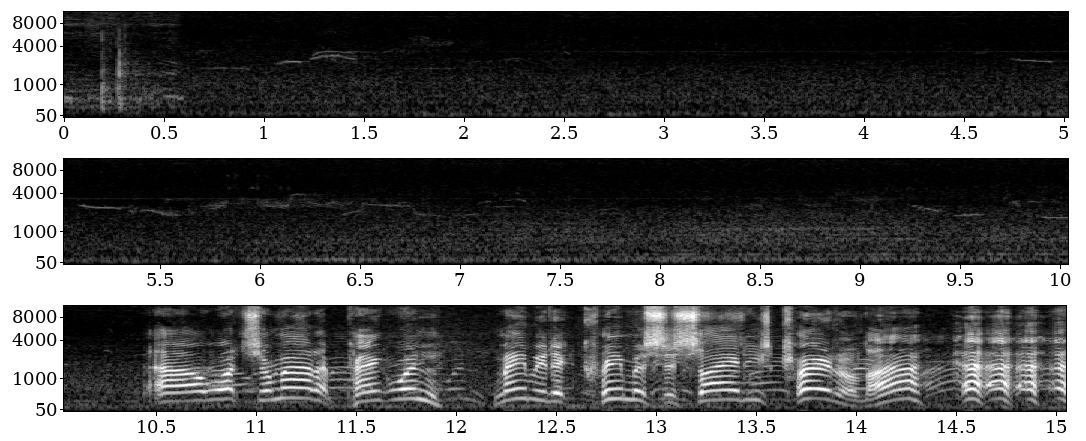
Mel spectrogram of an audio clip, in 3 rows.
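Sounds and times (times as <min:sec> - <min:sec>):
faint bird chirps: 0:00.0 - 0:02.9.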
